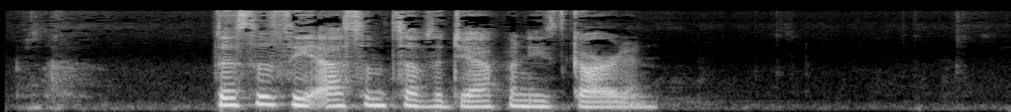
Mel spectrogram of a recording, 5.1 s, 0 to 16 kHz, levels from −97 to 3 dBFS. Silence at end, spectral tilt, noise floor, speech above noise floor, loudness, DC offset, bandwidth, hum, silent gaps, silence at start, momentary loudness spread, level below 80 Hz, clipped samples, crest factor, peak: 1.75 s; -4 dB/octave; -63 dBFS; 48 dB; -15 LUFS; under 0.1%; 12 kHz; none; none; 0.15 s; 7 LU; -58 dBFS; under 0.1%; 18 dB; 0 dBFS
